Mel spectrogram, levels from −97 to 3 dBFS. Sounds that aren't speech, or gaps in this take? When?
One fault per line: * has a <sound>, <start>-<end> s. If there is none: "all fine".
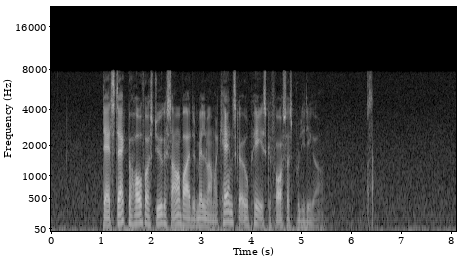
* has a laugh, 6.3-6.5 s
